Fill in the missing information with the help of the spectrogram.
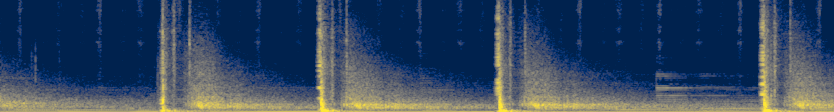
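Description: Four gunshots, unevenly spaced, each followed by a long echoing decay, over steady background music.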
